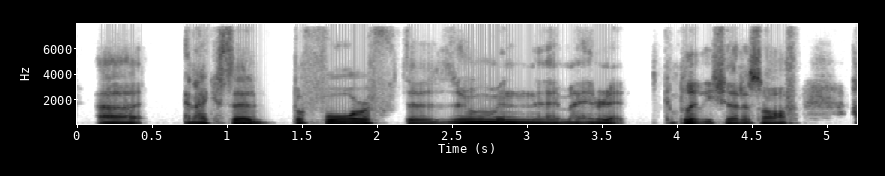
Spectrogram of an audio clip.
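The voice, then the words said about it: American country accent. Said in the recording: “it's coming out with a weird accent. That's just because I'm country ... even with a country accent”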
